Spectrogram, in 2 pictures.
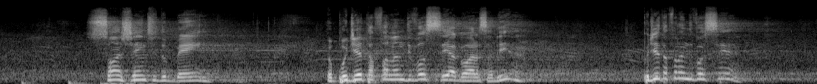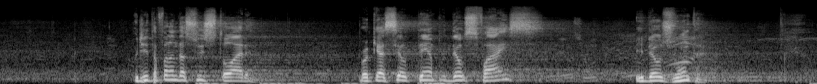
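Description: A middle-aged man speaks calmly into a microphone, heard over loudspeakers in a large hall.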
